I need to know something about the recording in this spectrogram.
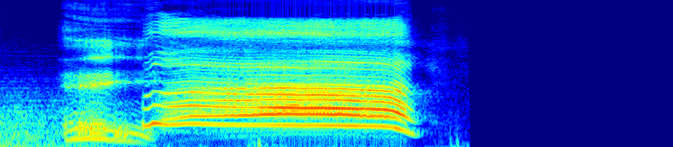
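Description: A person's voice: a short whimpering sound, then a loud, high-pitched wail held on one note for nearly two seconds that cuts off suddenly.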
